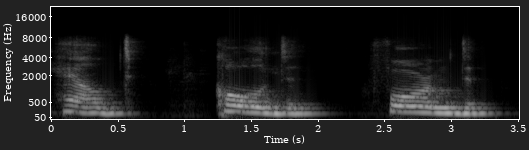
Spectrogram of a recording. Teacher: when you pronounce call, the last sound that you pronounce is the L sound. So the ED is just pronounced like D.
